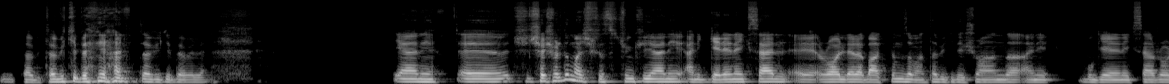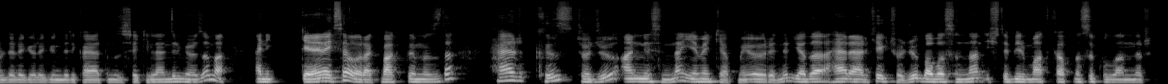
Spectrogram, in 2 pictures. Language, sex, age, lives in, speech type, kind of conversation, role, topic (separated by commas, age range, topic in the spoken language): Turkish, male, 25-29, Germany, conversation, podcast, host, Yemek yapmayı öğrenmek isteyen birine nereden başlamasını önerirsin?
